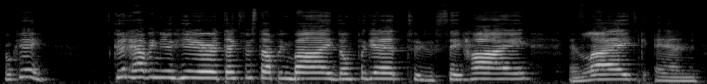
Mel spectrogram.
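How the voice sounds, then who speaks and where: A woman hosting a casual craft tutorial, chatting through each step and a little hoarse and sniffly. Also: sits high, slow pace, bright, forceful tone. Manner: chatty, narrates each step, gushes over results. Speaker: craft video host.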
